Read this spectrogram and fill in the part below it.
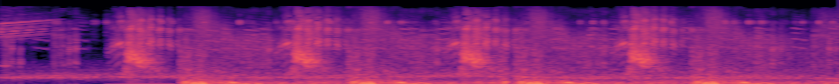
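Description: Game skeletons clatter and thud as they rise and dance.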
